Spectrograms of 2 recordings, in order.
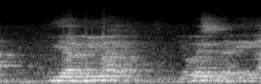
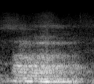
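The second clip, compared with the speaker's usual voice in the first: calm low; 5 semitones lower than usual. Shown as a demonstration. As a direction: drop sabar down calmly. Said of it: "guru ngomong".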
